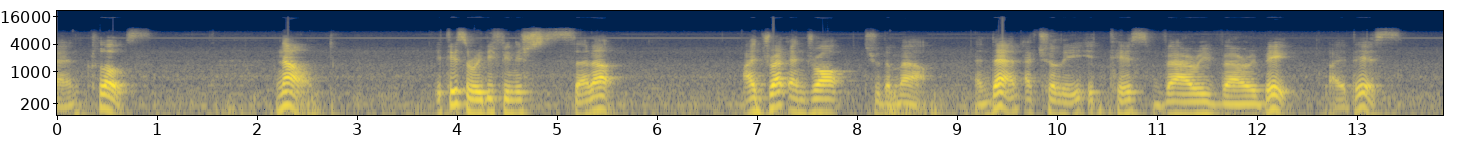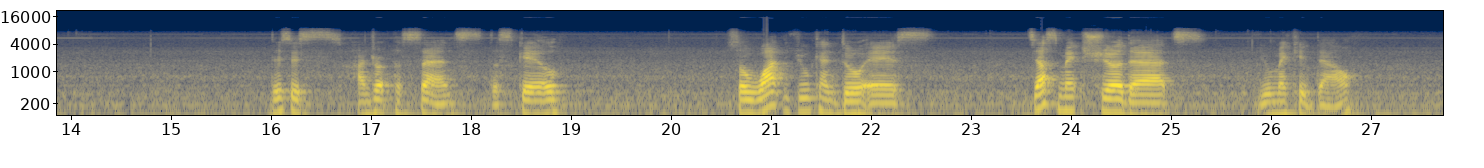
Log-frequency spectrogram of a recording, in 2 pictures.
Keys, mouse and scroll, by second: 4.0 click, 6.8-8.3 drag, 9.1 scroll down 1, 9.6-18.4 right drag, 20.0-23.9 right drag, 25.5 click.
